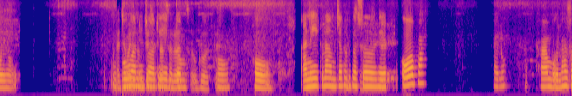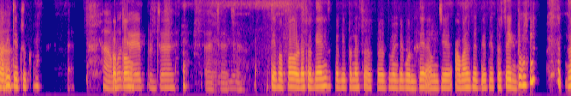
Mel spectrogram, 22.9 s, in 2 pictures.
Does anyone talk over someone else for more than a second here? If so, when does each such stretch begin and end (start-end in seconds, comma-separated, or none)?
2.4-3.7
